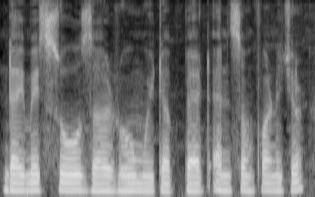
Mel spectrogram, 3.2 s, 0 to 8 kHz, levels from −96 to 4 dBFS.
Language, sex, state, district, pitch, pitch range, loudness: English, male, Assam, Kamrup Metropolitan, 115 Hz, 115-120 Hz, -16 LUFS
